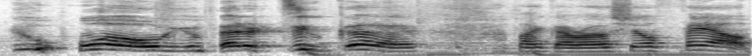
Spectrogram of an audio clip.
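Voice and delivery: loud mock-stern warning; strict teacher. Mock strict teacher warning her cake class, hammed-up. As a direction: play a hammed-up strict instructor threatening students. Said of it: "why'd I say".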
